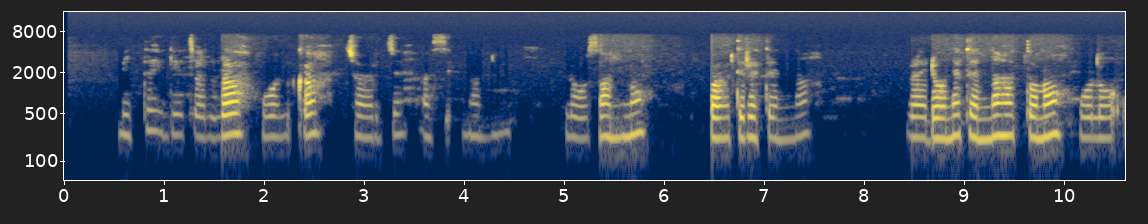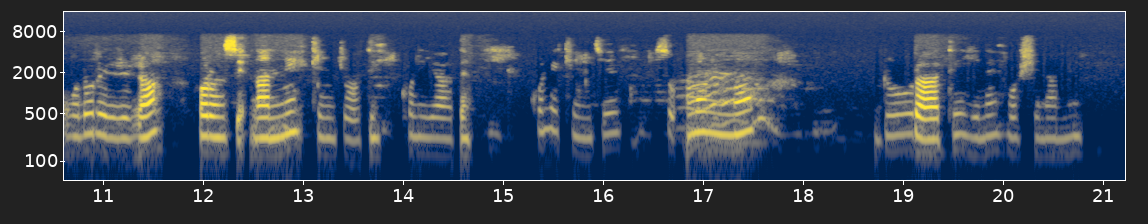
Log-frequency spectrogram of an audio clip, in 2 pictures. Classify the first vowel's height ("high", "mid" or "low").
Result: high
